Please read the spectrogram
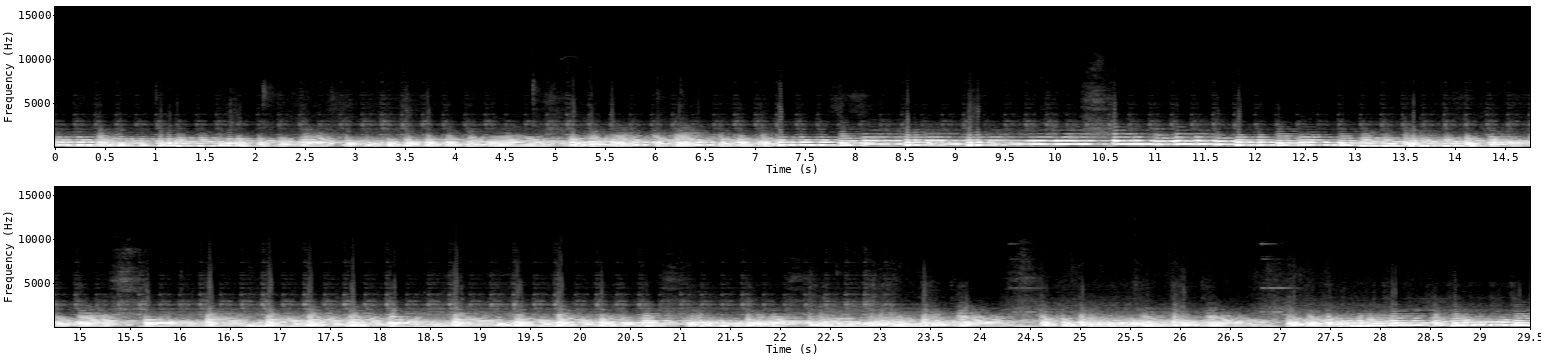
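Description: Euphonium playing a solo line in flowing phrases that run up and down, over long held low accompaniment notes.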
